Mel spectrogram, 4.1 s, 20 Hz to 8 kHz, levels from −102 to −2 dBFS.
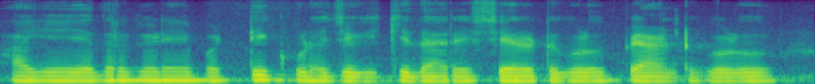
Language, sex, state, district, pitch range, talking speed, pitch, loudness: Kannada, male, Karnataka, Bidar, 105-115 Hz, 145 wpm, 110 Hz, -17 LUFS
